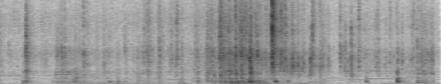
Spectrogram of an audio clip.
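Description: A dove cooing, with a louder patch of sound about two to three seconds in.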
